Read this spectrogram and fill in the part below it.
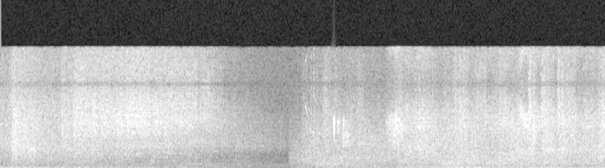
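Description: Magic spells burst and crackle during a fight.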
